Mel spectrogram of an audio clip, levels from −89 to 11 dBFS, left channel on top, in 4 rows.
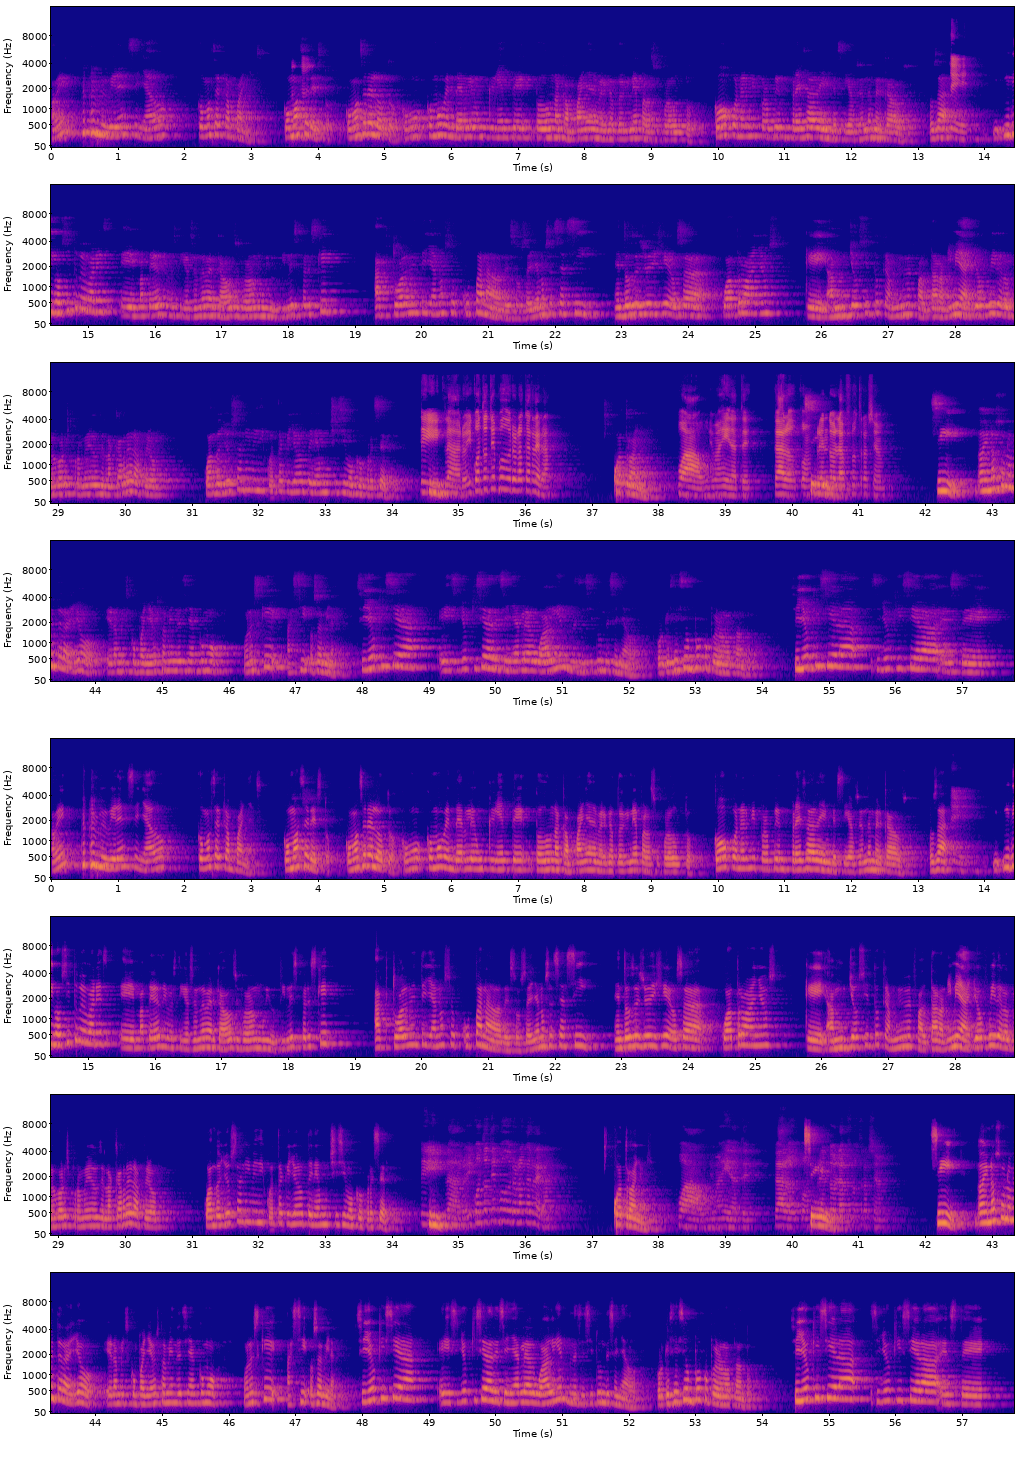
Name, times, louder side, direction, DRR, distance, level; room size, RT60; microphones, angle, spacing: voice 1, 0.0-1.7 2.2-3.0 3.5-9.6 9.9-12.8 13.2-13.4 14.1-18.6 19.3-22.5 22.9-24.3 24.5-25.3 25.8-30.5 31.2-33.9 34.5-34.7 37.3-37.9 40.2-40.7 42.1-42.5 42.7-45.8 46.2-47.6 47.9-48.8 49.2-52.1 52.4-53.8 54.5-55.4 55.7-57.3, right 4 dB, 90° right, 11 dB, 0.5 m, -30 dB
voice 2, 34.4-36.4 38.3-39.4 39.7-41.4, left 9 dB, 90° left, 13 dB, 0.3 m, -34 dB
9.7 x 4.7 x 3.2 m, 1.0 s
head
